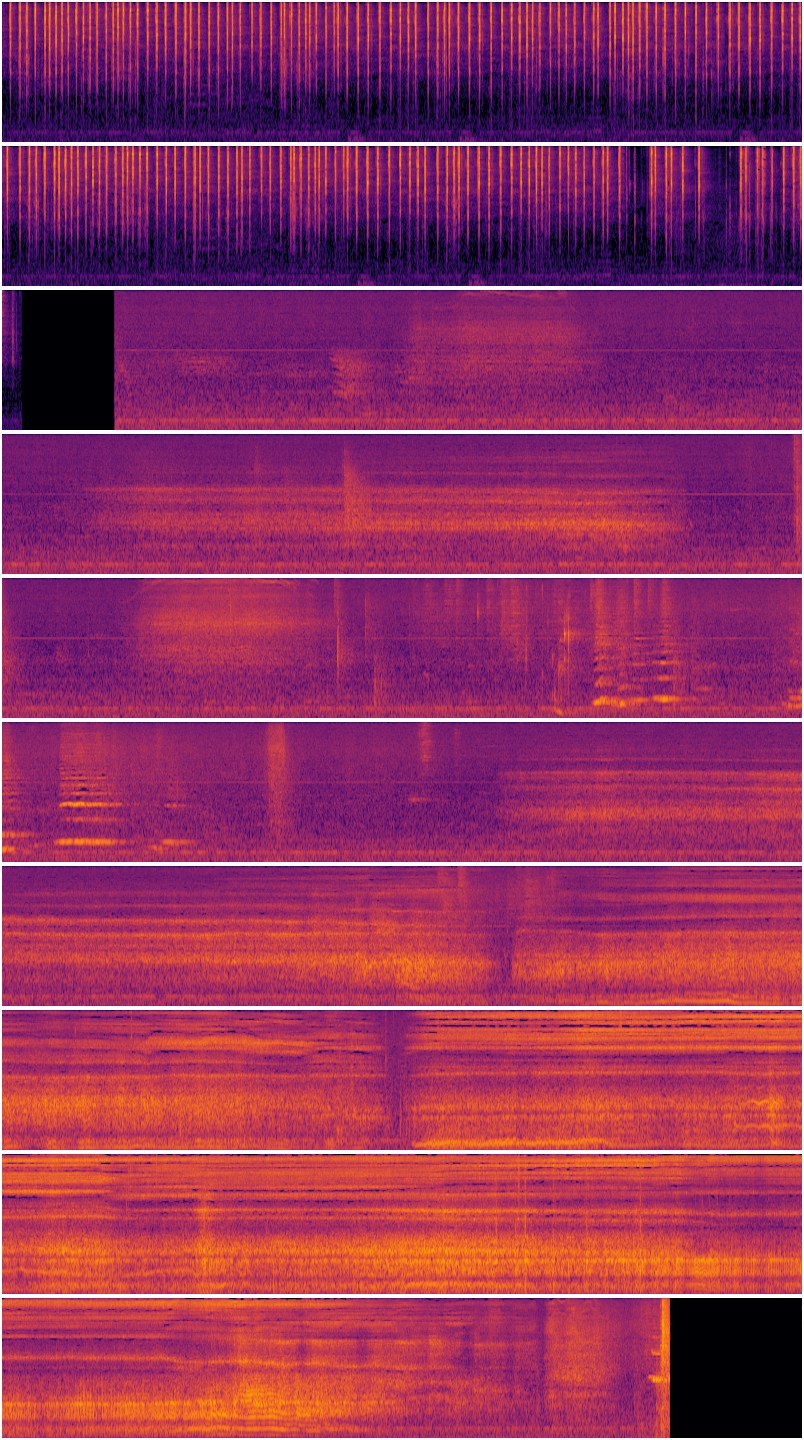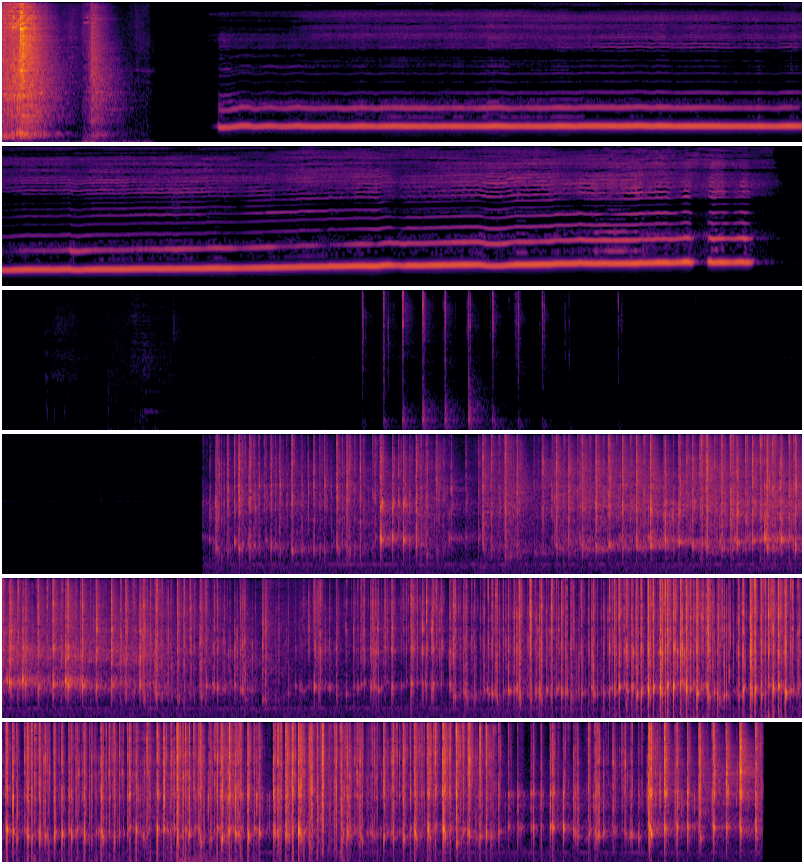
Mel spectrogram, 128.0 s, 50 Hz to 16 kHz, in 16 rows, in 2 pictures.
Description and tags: Sketch #1 Raw Audio
A collection of sounds I recorded and subsequently mixed together in a composition. Here they are in their raw, unprocessed form. They include:
--Continuous clicking from turning a removable screwdriver head
--Whispered breathing and grunting (recorded at a very high volume for intensity and boomy room tone)
--A metal trash can clanging
--A warbling falsetto climbing in pitch
--Faint taps
--A plastic pill bottle being shook and twisted
breathing, buzz, can, click, clink, falsetto, growl, metal, MTC500-M002-s13, plastic, ratchet, room, screw, trash, voice, wheezing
